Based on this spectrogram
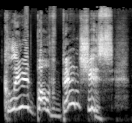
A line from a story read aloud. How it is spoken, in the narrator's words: The manta squealed in agreement, gleeful in the retelling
